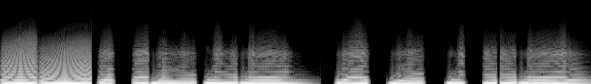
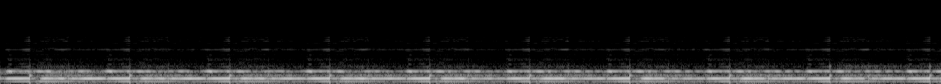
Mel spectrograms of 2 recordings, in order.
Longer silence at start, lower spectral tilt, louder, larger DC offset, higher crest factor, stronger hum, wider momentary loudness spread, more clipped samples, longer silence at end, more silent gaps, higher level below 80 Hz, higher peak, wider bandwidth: about the same, 0 s vs 0 s; second, -11 dB/octave vs -12.5 dB/octave; first, -9 LUFS vs -21 LUFS; neither; second, 6 dB vs 12 dB; neither; first, 6 LU vs 3 LU; first, 2% vs under 0.1%; about the same, 0 s vs 0 s; first, 1.18-1.32 s, 3.21-3.31 s, 3.72-3.83 s, 4.28-4.42 s, 4.67-4.80 s vs none; first, -6 dBFS vs -48 dBFS; first, 0 dBFS vs -10 dBFS; about the same, 3.1 kHz vs 3.1 kHz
